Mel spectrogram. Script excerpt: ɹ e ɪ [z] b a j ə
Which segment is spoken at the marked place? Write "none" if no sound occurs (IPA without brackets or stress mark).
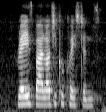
z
